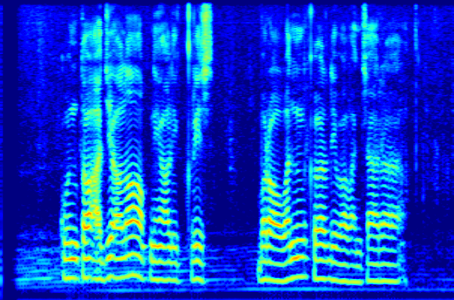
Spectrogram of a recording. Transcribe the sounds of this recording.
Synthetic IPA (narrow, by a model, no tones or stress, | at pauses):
kunt̪ɔa̰d͡ʒiɔlɔɦɔk̚nialikɾɪs | bəɾowənkɨrdiwawaɲt͡ʃaɾa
